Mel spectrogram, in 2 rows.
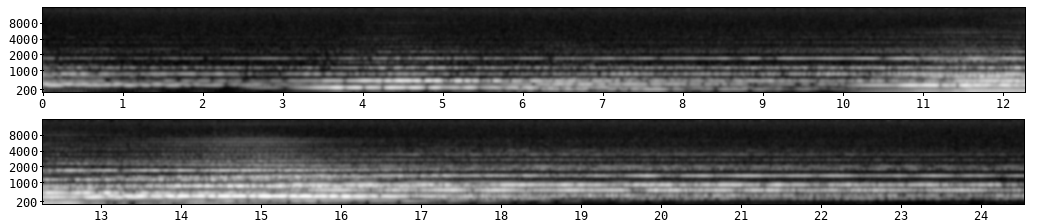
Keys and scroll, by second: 2.3 ctrl+j.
